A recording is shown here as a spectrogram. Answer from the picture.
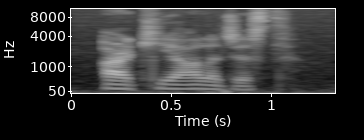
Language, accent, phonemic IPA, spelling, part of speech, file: English, US, /ˌɑɹ.kiˈɑ.lə.d͡ʒɪst/, archaeologist, noun, En-us-archaeologist.ogg
- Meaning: Someone who studies or practises archaeology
